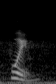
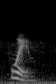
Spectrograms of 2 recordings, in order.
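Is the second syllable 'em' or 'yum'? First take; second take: em; em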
